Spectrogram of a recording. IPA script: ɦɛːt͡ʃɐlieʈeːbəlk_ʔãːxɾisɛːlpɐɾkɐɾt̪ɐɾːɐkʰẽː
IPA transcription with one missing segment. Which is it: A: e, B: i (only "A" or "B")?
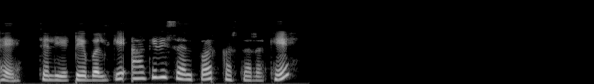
A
